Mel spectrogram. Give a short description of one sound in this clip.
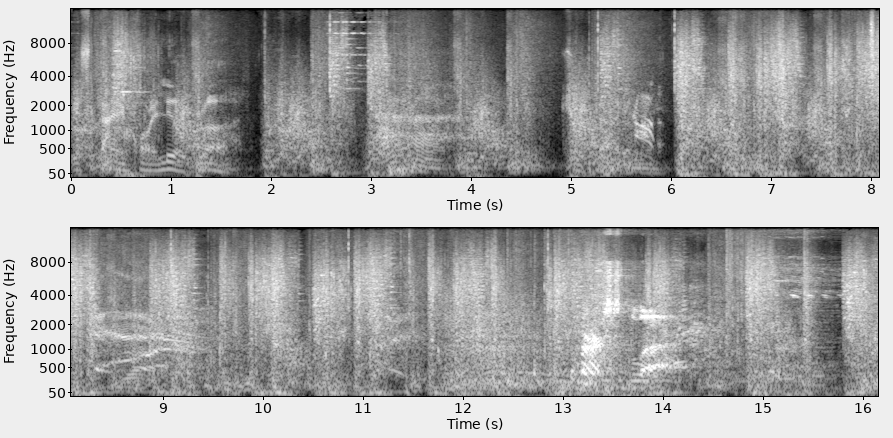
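Video game combat sounds clash, with weapon hits and spell effects.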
